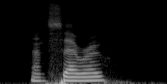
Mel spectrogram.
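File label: "Nancherrow", Cornish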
